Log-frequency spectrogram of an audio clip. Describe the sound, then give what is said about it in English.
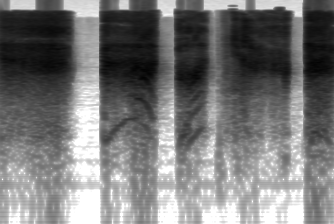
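Fabric rips as a jacket is torn apart, with its sleeves and lining pulled out. There are five loud, raspy tearing bursts, separated by brief silences, and no talk is heard. “What, what are you doing in my jacket? You're ripping apart the sleeves. Oh no, what are you doing? You're ripping out the lining.”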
